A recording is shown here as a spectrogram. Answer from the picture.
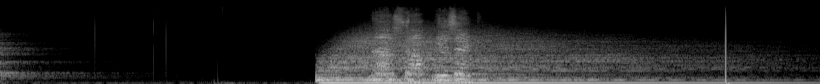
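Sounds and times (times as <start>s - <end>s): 
jingle: 3.2s - 8.2s.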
